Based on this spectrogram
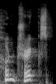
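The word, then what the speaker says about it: Huntr/x: Hunter/x, pronounced Hunrix, but it's got a slash in the place of the eye, are a Korean music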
